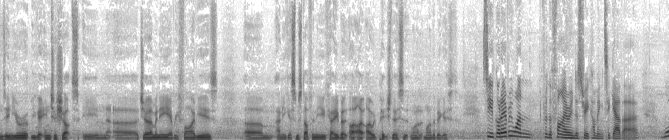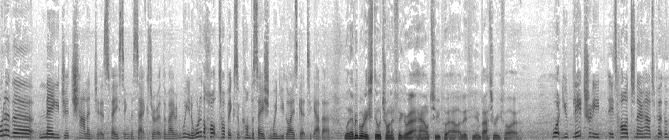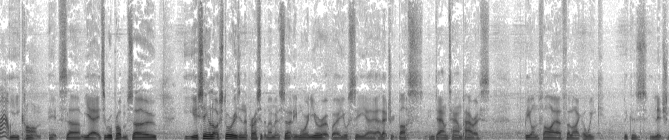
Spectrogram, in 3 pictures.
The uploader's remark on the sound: LIVE FROM INTERSEC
